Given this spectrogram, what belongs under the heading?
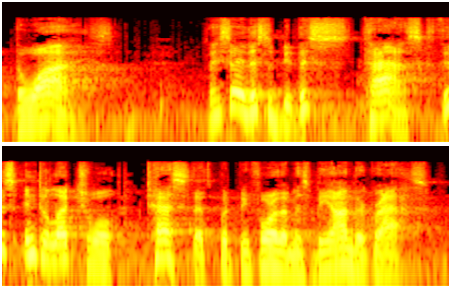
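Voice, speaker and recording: Male religious lecturer, very animated intonation, emphatic repetition, explaining scripture, long hall reverb. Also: on the high side, slightly rough. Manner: emphatic, repeats phrases for stress.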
